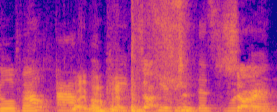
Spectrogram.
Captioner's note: impact noise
